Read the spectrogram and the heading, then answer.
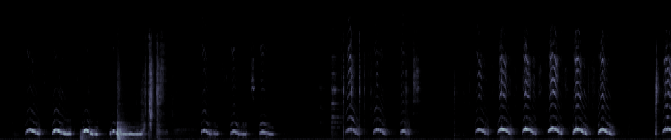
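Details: A pet cockatiel sings indoors at home, a series of clear, looping whistles that rise and then fall, repeated in quick phrases.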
